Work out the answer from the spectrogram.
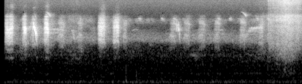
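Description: Small birds chirping: a quick run of four sharp chirps, then two more about a second later, with fainter calls after. A soft, even hiss rises near the end.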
